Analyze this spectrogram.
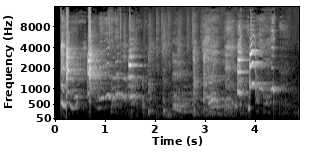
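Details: A pet dog begging for food indoors: a run of short, high, tonal whines and yips with bending pitch, coming in quick bursts of varying loudness over a few seconds, with some faint human voice mixed in.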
